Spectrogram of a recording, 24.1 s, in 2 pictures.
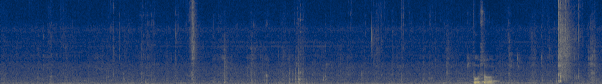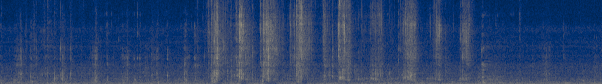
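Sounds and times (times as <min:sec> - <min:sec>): crunching fried chicken skin: 0:10.6 - 0:21.8.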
